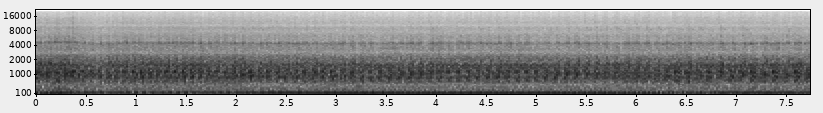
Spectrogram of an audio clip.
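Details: GM 4104 bus diesel, revived after about nine years sitting in a yard, with four stuck injectors freed and a bad starter replaced: settles into a smooth, constant idle with an even low hum, no stumbles or hunting; healthy normal idle.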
